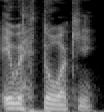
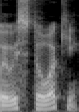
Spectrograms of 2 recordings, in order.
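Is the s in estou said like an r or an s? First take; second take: r; s. First: The s in estou sounds like an r. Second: The s in estou sounds like an s. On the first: The speaker calls it wrong. "Um brasileiro, um português, um angolano jamais diria eu estou aqui" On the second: The speaker calls it right. "Só eu estou aqui"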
